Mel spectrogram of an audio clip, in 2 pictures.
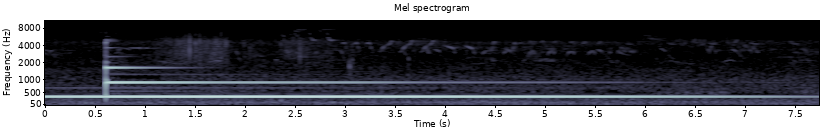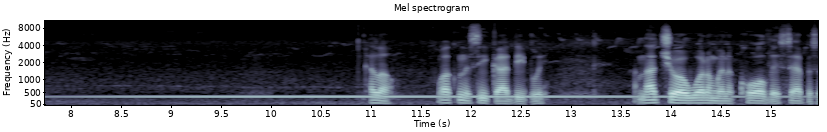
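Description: A singing bowl rings with a steady, humming tone that swells and slowly fades.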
